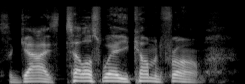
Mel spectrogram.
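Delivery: bad, loud, fake American accent. A host speaks to the guys listening, in a bad american accent. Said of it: "That was my worst American accent".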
